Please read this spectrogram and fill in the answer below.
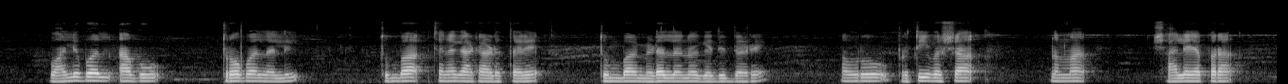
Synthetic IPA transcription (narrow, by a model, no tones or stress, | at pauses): ʋaːlibɐlɦaːɡuː | ʈɾoːbɐlnɐlːi | t̪umbɐt͡ʃɐnːaːɡeaːʈaːɽut̪ːaːɾe̞ | t̪umbɐmɛɽɐlːɐnːuɡed̪ːid̪ːaːɾe̞ | ɐʋɐɾupɾɐt̪iʋɐɾʂɐ | nɐmːɐ | ʃaːlɛjɐpɐɾɐ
